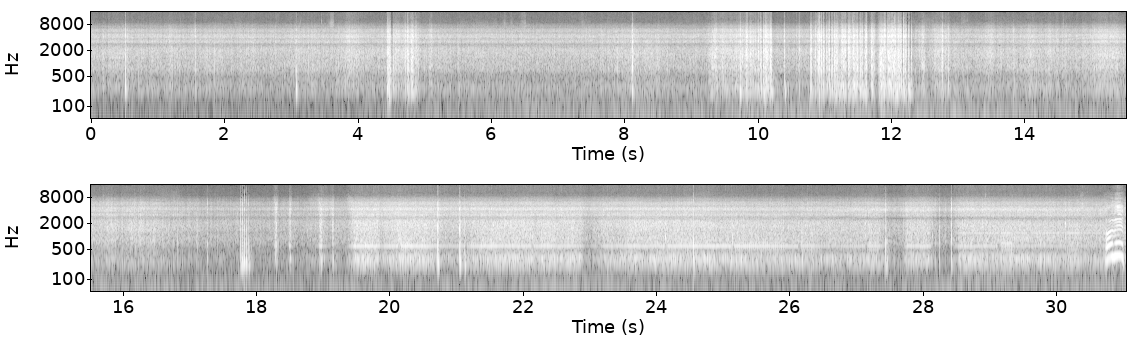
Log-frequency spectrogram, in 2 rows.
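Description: Shortwave static from the loudspeaker of a GE P925 transistor radio as its dial is tuned by hand: steady hiss and crackle, louder for a few seconds about a third of the way in, with a steady whistle tone from a carrier setting in past the middle.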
